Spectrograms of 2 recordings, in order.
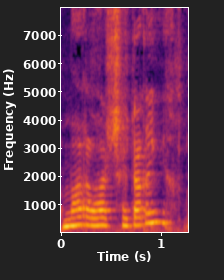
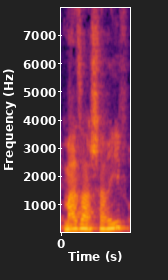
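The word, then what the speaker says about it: Mazar-e Sharif: Ich glaube, das hast du falsch ausgesprochen. – Danke, dass du mich korrigierst. – Kein Problem. – Wie heißt es richtig? – Mazar Sharif. – Mit 3F. Nein, Mazar Sharif.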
